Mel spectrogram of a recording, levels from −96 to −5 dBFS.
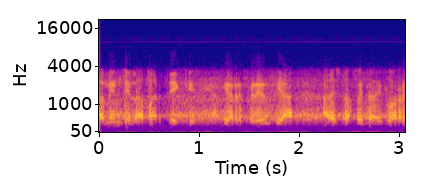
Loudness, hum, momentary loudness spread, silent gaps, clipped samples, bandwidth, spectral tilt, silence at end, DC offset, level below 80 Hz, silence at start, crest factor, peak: -25 LUFS; none; 4 LU; none; under 0.1%; 4.1 kHz; -3.5 dB/octave; 0 s; under 0.1%; -76 dBFS; 0 s; 16 dB; -8 dBFS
